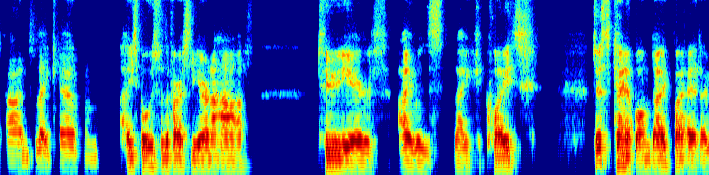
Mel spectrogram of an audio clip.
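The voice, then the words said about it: Tyrone accent, not Cork. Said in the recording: “I obviously can tell I'm not originally from Cork, perhaps my accent ... is most definitely not a Cork accent ... Originally from County Tyrone”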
